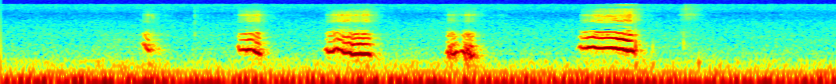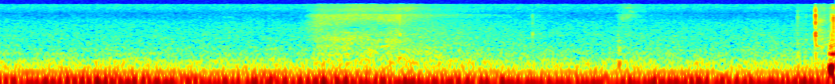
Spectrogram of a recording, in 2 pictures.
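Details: Puppies, littermates, making a short run of five high, wavering whimpers in the first few seconds, then near silence with low hum and faint rustling.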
